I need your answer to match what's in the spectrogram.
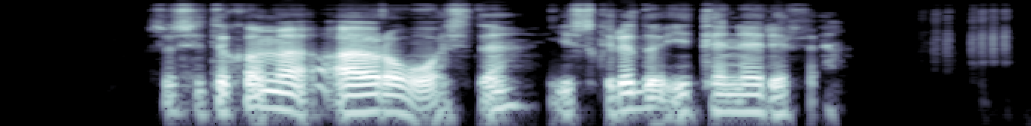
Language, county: Lithuanian, Šiauliai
